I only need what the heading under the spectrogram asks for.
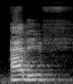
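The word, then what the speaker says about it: ألف: আশা করি বুঝতে পেরেছেন যেহেতু শুরুতে আলিফ অক্ষর উচ্চারণে কোন বাতাস নাই শুরুতে সেক্ষেত্রে এই অক্ষরটা জাহারের ভিতরে আলিফ আলিফ আলিফ দেখেন প্রথমে কোন বাতাস নাই অতএব এটা জাহার ওকে এরপরে যে অক্ষরটা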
